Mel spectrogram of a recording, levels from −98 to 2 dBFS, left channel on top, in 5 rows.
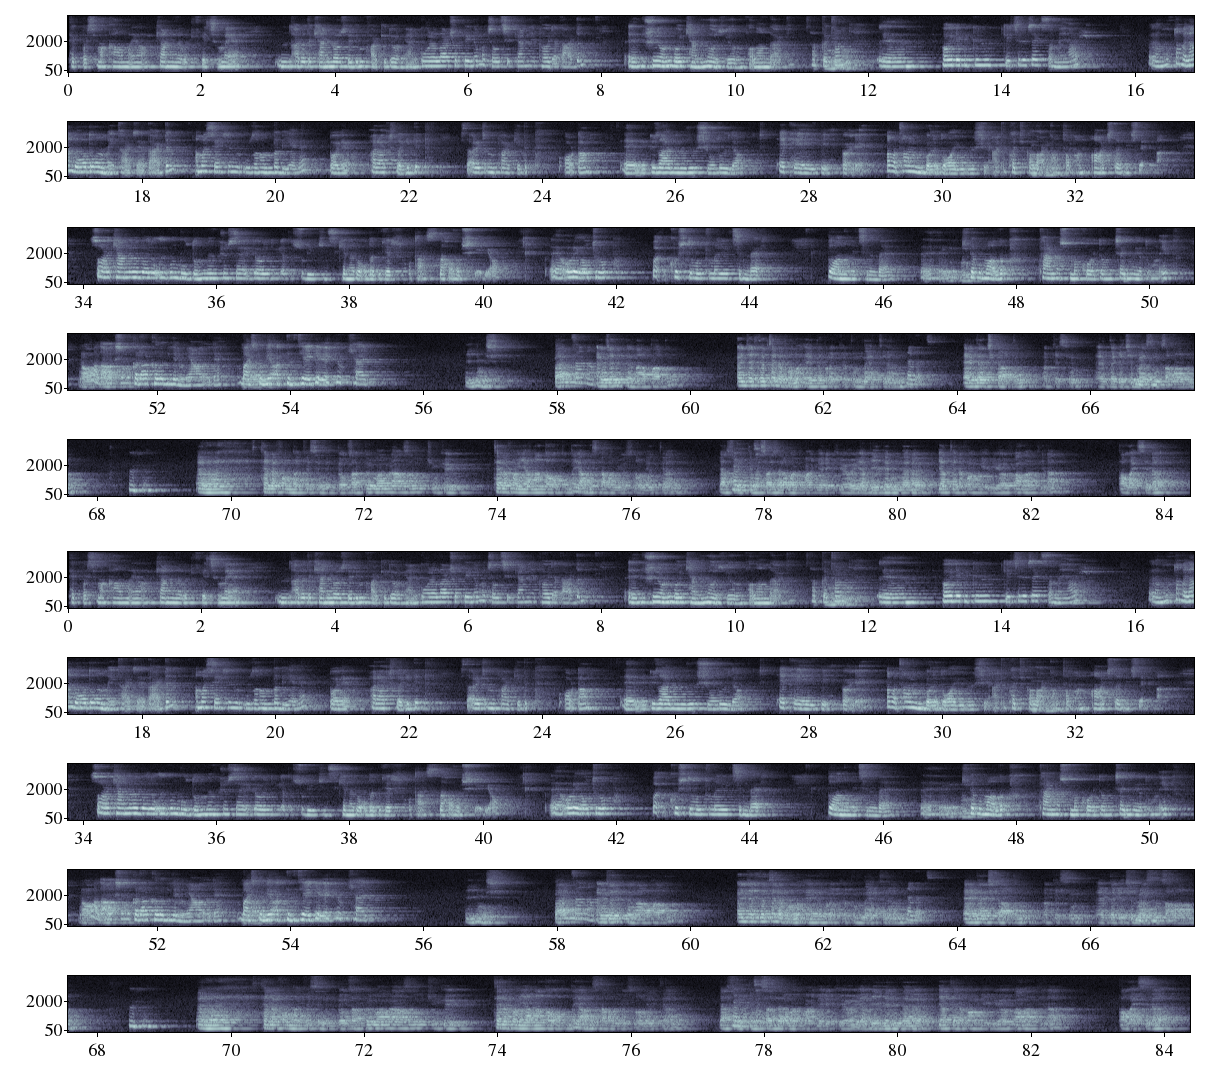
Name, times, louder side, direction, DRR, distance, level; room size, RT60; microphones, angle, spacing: voice 1, 0.0-2.6 3.1-7.8 8.4-10.9 11.1-11.7 12.1-12.8 13.1-15.3 16.2-18.5 18.8-20.5 20.8-21.1 21.4-22.2 22.9-24.0 24.3-24.8 25.2-27.0 27.5-28.9 29.2-33.3 34.1-40.2 40.6-40.7 41.0-42.1 42.5-44.2 45.2-46.2 46.6-48.1 48.3-50.3 51.0-55.2 58.3-58.9 63.2-63.5 66.7-67.0 68.5-68.8 77.5-77.8, equal, 5° left, -1 dB, 0.4 m, -26 dB
voice 2, 11.3-11.8 31.3-31.7 47.2-47.3 50.8-51.6 53.3-53.7 56.6-57.1 58.0-58.3 58.6-59.8 60.7-63.2 64.1-67.7 69.5-73.4 73.9-76.7 77.3-82.4 83.3-84.0, left 1 dB, 30° left, -4 dB, 2.2 m, -29 dB
17.5 x 7.3 x 2.7 m, 1.3 s
head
